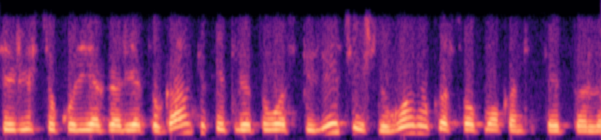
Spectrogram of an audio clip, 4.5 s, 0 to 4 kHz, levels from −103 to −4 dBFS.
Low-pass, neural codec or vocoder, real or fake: 3.6 kHz; none; real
